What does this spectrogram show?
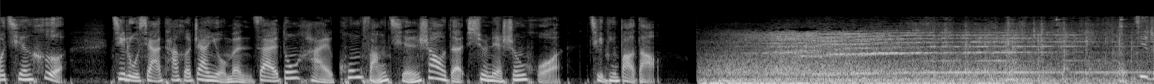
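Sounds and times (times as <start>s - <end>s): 
speech: 0.0s - 6.7s, 11.4s - 11.5s
shrill alarm siren across military base: 7.0s - 11.5s.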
